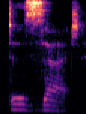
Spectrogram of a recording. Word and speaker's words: dessert: end of your meal dessert and you can remember this because the dessert has the stress on the last syllable because it is the last meal now desert has the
